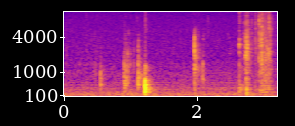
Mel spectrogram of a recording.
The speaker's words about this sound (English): Oh my god, my voice is being so bad for me right now. Oh, I need a drink of water.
